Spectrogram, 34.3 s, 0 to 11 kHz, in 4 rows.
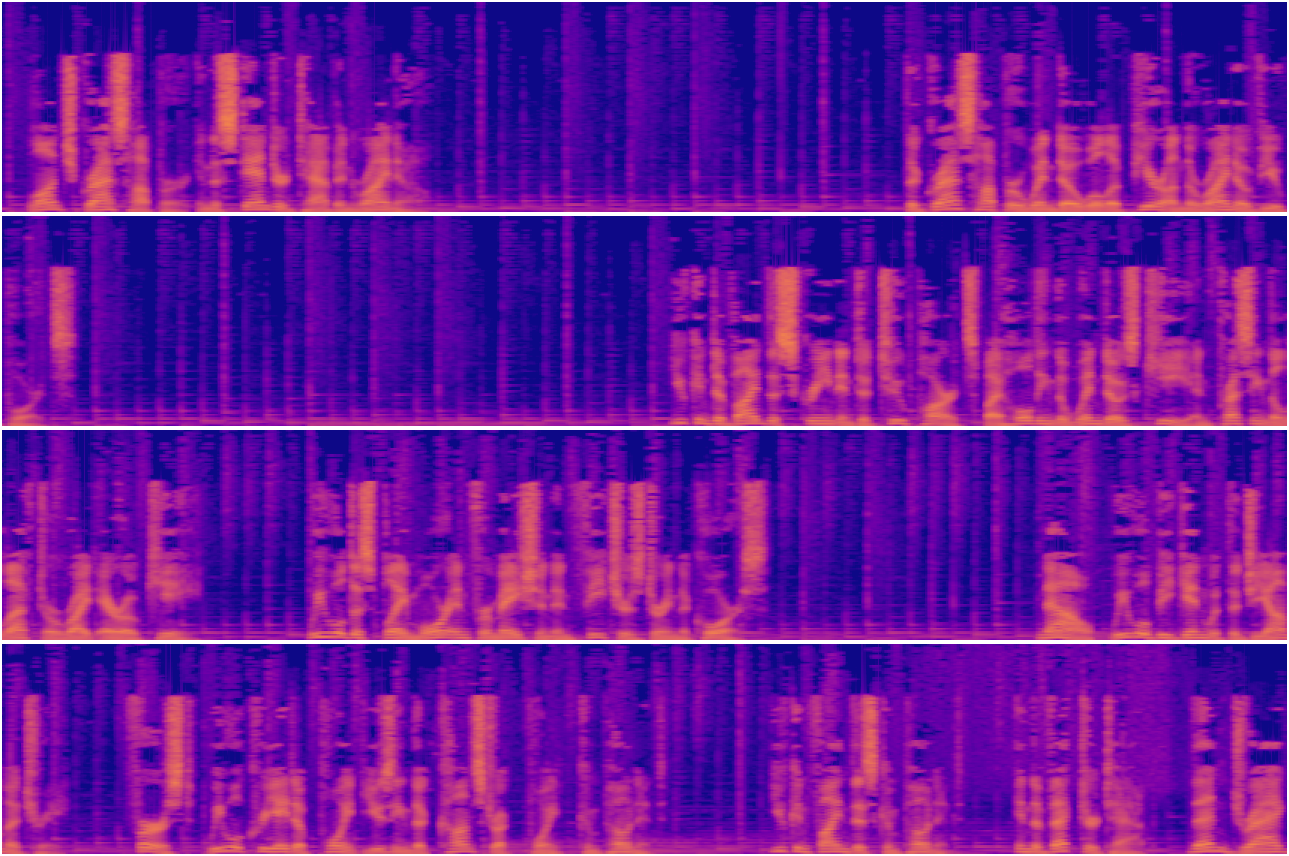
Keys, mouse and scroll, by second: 17.3 super+Left, 17.9 super+Right.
